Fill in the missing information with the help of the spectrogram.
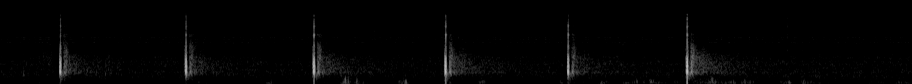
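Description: Golf club striking golf balls off a frozen lake's snowy ice, six sharp cracks in a row about one and a quarter seconds apart, each ringing out briefly.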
